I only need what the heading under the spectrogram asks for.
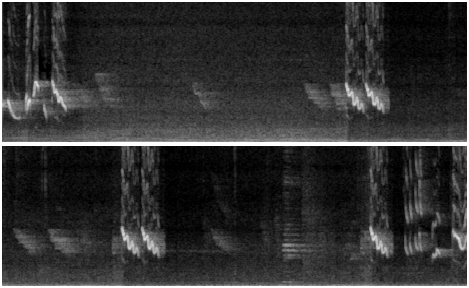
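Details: Lemon-bellied white-eye of Lombok, a recording used to encourage other birds to sing. Loud clipped double and triple chirps recur every two to three seconds, with soft thin notes between.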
